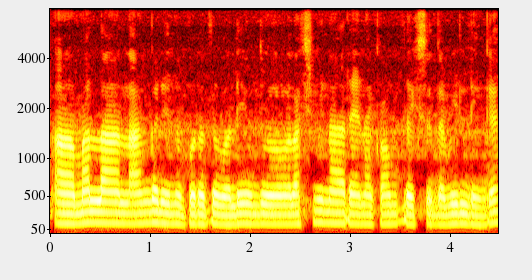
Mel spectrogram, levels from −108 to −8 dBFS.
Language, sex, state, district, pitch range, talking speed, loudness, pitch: Tulu, male, Karnataka, Dakshina Kannada, 130-140 Hz, 175 wpm, -17 LUFS, 130 Hz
